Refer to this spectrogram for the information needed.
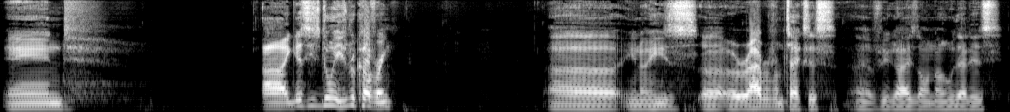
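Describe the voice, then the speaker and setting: A man's voice: medium pitch, unhurried, pauses often, darkish tone, smooth, no echo. Male solo host, casual and earnest, lots of fillers, dry close recording. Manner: rambling, many fillers and restarts; earnest, gets worked up. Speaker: podcast host.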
